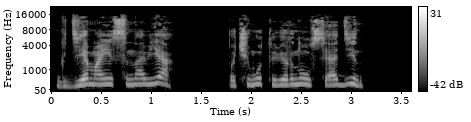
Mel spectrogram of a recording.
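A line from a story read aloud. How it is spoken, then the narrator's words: Growled. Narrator (Russian): зарычал Ненчич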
